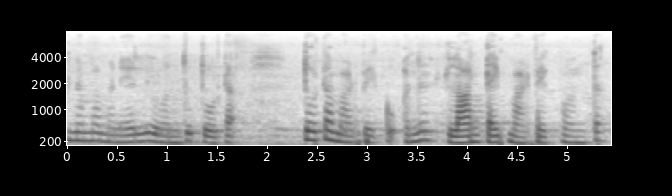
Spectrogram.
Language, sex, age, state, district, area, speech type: Kannada, female, 45-60, Karnataka, Mandya, rural, spontaneous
